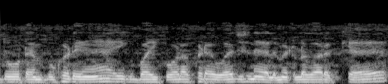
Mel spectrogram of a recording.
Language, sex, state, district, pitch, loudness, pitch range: Hindi, male, Haryana, Rohtak, 115 Hz, -12 LUFS, 115-120 Hz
